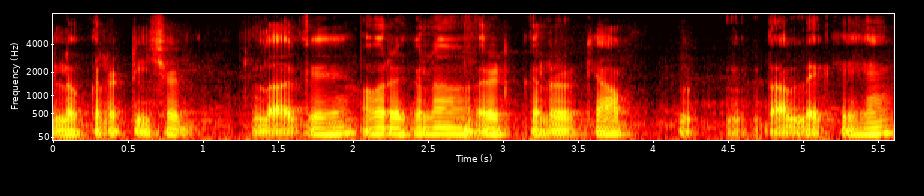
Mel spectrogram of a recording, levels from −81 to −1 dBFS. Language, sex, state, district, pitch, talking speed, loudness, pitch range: Hindi, male, Maharashtra, Sindhudurg, 105 Hz, 150 wpm, -24 LUFS, 100-105 Hz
